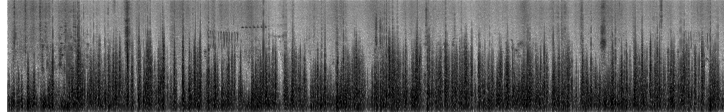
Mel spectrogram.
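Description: Wind buffeting the microphone outdoors: a loud, uneven rumble with a constant crackle.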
